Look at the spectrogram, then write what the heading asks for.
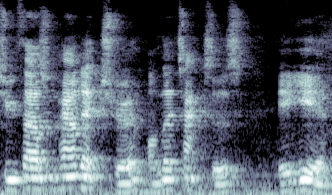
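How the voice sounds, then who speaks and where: Fairly slow speech with an East Midlands accent, with audible room echo. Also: man. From Mansfield, North Nottinghamshire, England. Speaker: parliamentary candidate. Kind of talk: hustings speech. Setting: university hall with live audience.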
